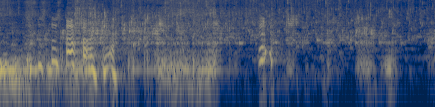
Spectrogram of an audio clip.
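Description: A toilet flushes in a bathroom, starting with a loud rushing gurgle that gradually thins into a softer hiss and trickle as the tank refills.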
